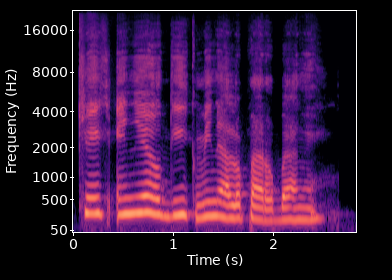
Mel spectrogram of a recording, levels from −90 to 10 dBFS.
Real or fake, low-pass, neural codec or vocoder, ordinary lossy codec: fake; none; codec, 44.1 kHz, 3.4 kbps, Pupu-Codec; none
